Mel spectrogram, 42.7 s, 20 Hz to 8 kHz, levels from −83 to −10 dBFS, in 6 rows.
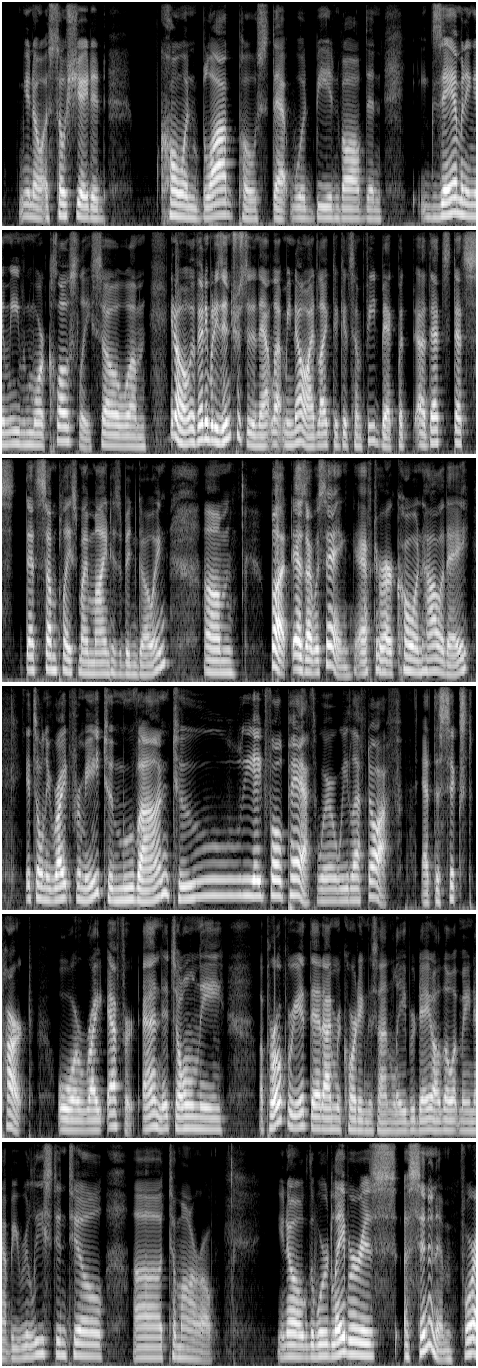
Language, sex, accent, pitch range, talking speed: English, female, American, 135-175 Hz, 150 wpm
